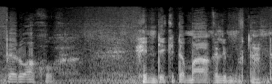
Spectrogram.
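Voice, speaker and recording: An actor playing an embittered, vengeful hired killer in a melodramatic Filipino radio drama, with a Filipino accent. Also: male voice, deep voice, fast, close to an everyday voice. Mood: bitter. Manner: melodramatic, brooding monologues and heated outbursts. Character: embittered adult son turned hired killer, brooding and vengeful. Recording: very noisy radio drama recording.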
